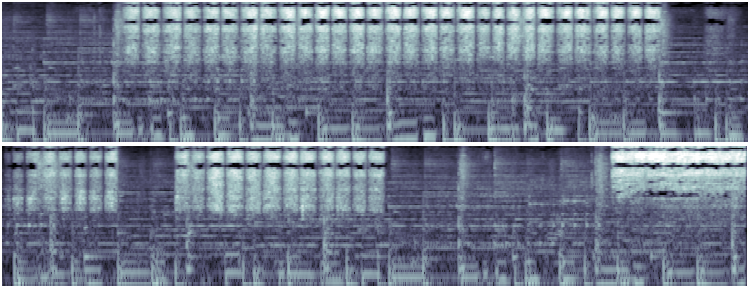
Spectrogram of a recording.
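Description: Sanding sponge rubbed back and forth in quick strokes over the painted engine cam cover, taking the paint off the raised lettering plate. It comes in three spells with short pauses between them.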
